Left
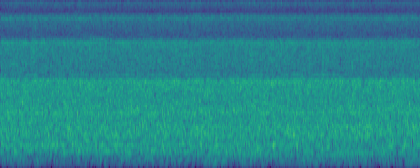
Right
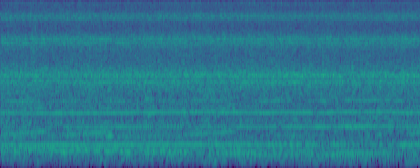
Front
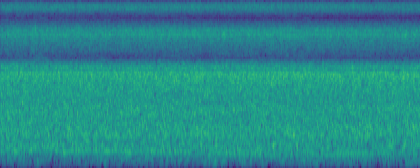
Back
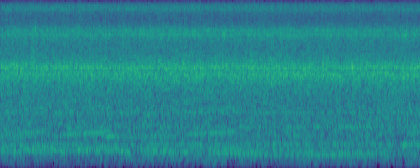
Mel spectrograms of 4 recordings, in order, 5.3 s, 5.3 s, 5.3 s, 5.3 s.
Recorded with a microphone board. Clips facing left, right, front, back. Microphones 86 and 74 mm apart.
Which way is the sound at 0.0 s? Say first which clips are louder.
Left 8 dB, front 5 dB; 60° left.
